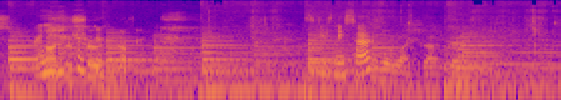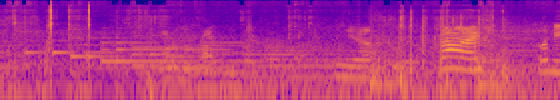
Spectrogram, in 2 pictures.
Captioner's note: laughs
